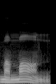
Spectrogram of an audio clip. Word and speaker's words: Mammon: Pronouncing mammon like the French word for mom is certainly a choice.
